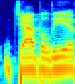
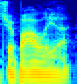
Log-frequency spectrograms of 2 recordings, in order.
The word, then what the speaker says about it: Jabalia: quote so jabalia or I I was saying jabalia for a long time but I believe the proper pronunciation is jabalia jabalia has been the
